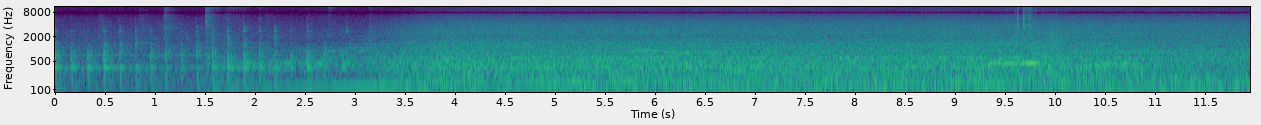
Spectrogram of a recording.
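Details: Carrier central AC unit bangs only with the fan on AUTO when it is over 80 outside, not if the blower runs constantly: quick, even knocking about three times a second, then a steady rush of air as the blower takes over.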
